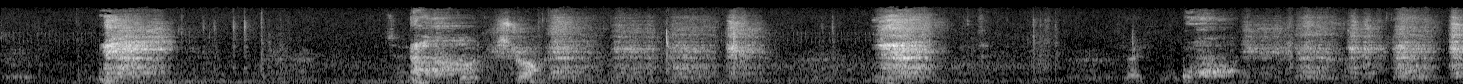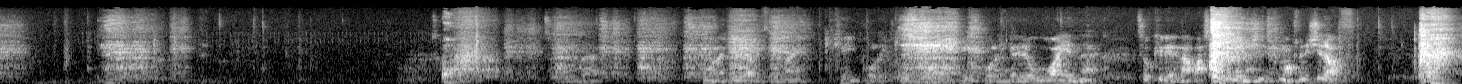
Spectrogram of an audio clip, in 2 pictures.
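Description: A man strains and grunts loudly as he lifts.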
